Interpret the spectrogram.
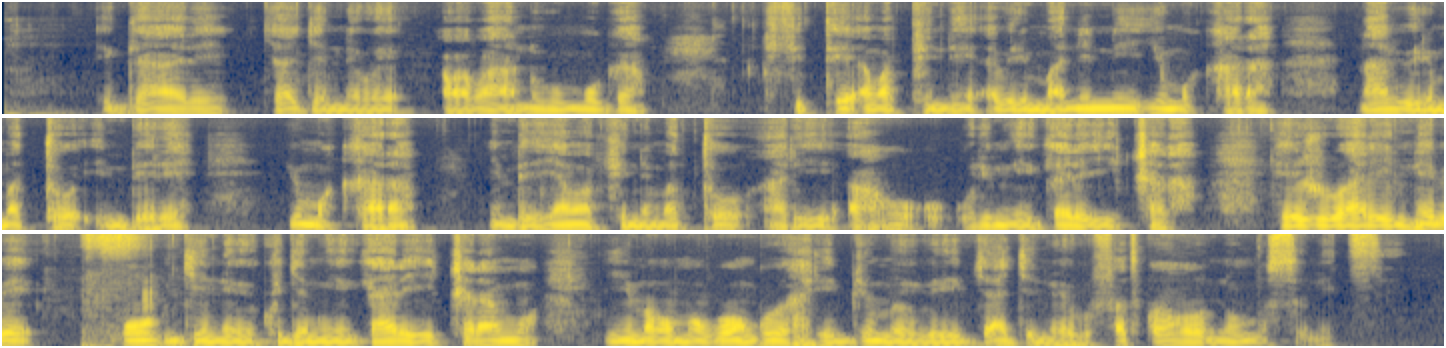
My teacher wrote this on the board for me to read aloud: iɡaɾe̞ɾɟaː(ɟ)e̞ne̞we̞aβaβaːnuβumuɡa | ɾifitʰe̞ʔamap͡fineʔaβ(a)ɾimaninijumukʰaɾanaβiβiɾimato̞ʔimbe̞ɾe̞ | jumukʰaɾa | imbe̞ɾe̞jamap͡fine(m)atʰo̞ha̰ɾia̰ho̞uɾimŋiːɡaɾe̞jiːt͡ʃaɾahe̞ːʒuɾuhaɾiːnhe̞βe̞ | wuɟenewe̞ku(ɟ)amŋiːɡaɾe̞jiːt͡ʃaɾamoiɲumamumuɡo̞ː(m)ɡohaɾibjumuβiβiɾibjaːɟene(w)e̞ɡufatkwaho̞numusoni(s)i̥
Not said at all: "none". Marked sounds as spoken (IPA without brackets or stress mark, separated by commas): ɟ, i, m, ɟ, ŋ, w, t͡s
